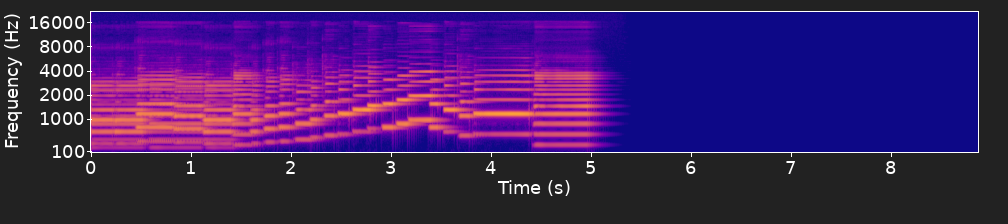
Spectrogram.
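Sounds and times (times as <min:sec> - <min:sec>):
slängpolska folk dance tune: 0:00.0 - 0:05.0.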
